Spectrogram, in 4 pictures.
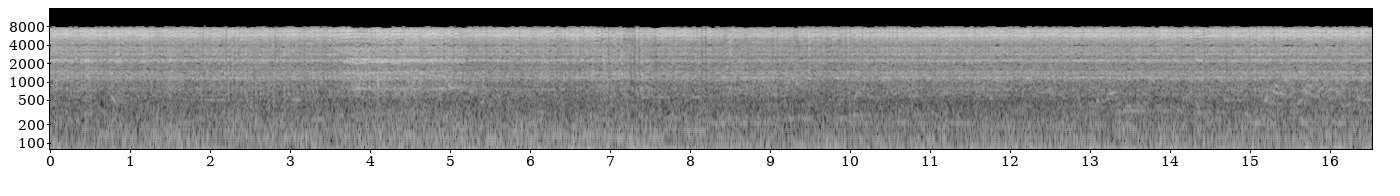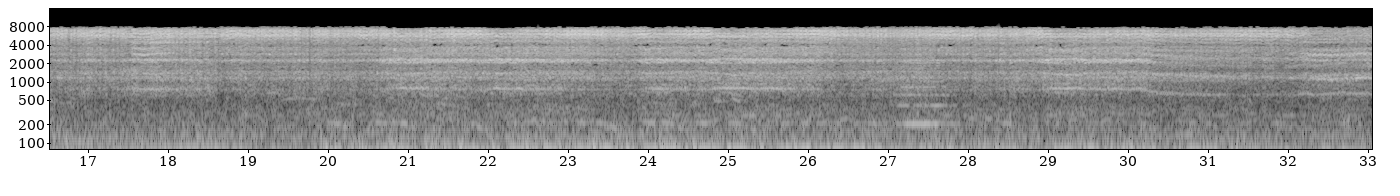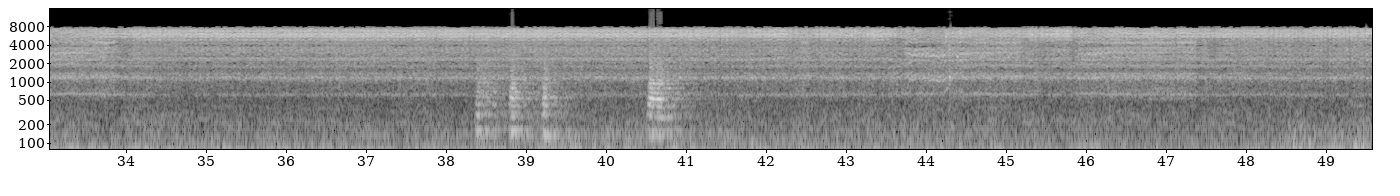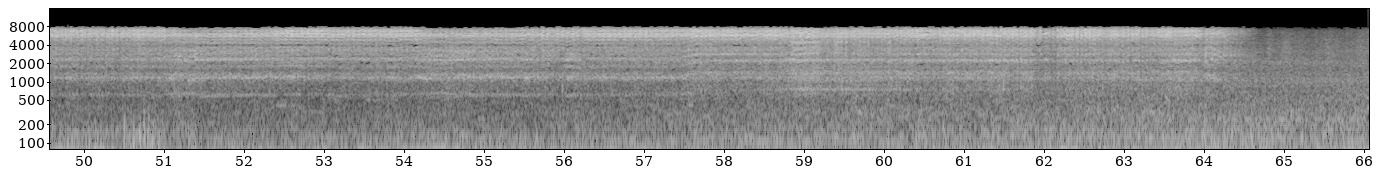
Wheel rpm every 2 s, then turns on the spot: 200, 200, 200, 200, 200, 200, 200, 200, 200, 200, 200, 200, 200, 200, 200, 170, 160, 160, 160, 160, 160, 160, 160, 160, 160, 160, 160, 160, 170, 200, 200, 190, 20.
none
